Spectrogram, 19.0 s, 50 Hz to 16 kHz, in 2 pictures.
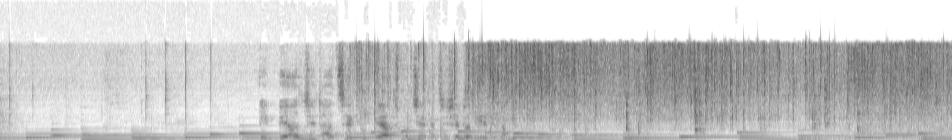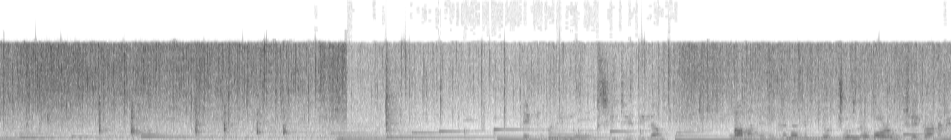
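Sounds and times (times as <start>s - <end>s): crackles of frying: 0.0s - 1.9s, 3.0s - 19.0s
soft background music: 0.0s - 19.0s
onion sizzling in hot oil: 3.4s - 19.0s
wooden spatula tapping: 5.8s - 8.8s, 10.4s - 12.5s, 13.3s - 16.3s.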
